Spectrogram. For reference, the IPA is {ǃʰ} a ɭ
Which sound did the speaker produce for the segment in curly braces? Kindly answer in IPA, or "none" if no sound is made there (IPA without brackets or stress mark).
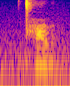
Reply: ǀʰ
